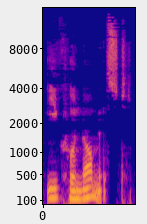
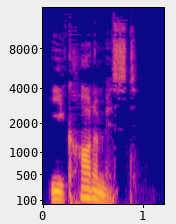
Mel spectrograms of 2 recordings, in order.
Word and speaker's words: economist: 那这个单词中国同学经常把它读成 economist, no, this is a wrong pronunciation because the stress isn't in the proper position, 啊，这个重音的位置并不对，所以呢经济学家听我读应该读成 economist, economist, 重音呢应该落在 co 上面， economist, right, 跟那个 economy 是一样的， economy, economist, economic, 所以在这里大家要注意一下。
